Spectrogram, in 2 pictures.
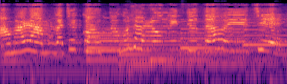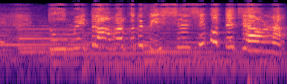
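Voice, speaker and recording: A woman voicing a stubborn, excitable little schoolgirl bird in a children's cartoon, whiny and eager. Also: extremely high pitch, normal speed, distant mic, over loud music, pitched above the performer's own voice. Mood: excited.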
